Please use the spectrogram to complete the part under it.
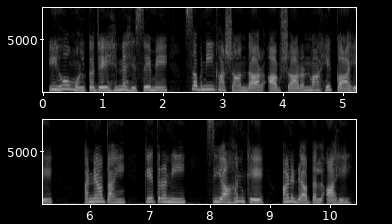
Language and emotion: Sindhi, neutral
